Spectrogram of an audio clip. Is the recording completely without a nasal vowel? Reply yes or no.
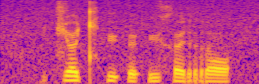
yes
